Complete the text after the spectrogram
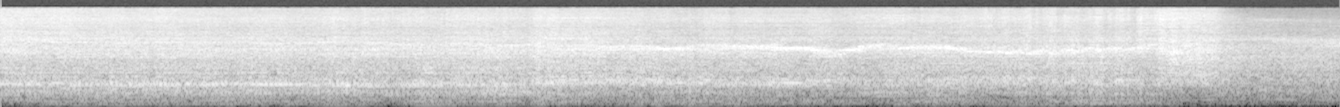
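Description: An angle grinder whines loudly as it grinds metal.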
